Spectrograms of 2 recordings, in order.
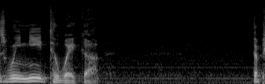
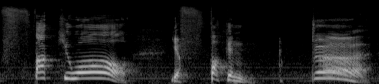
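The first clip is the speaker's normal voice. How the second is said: screaming at the world; 11 semitones higher, much slower than usual. Retold or imitated. Speaker retells yelling at everyone from his yard, a raw high scream. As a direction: let it rip into the dark at four in the morning. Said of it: "I scream and scream".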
